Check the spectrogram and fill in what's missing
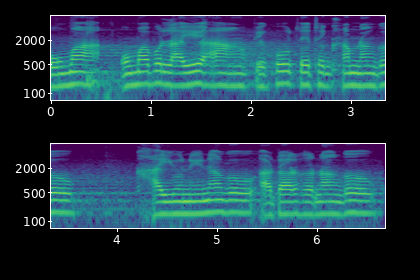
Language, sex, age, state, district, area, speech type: Bodo, female, 60+, Assam, Chirang, rural, spontaneous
